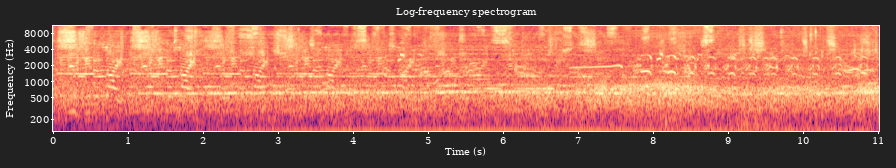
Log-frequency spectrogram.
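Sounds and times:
birds chirping: 0.0s - 11.0s
steady low hum: 0.2s - 11.0s.

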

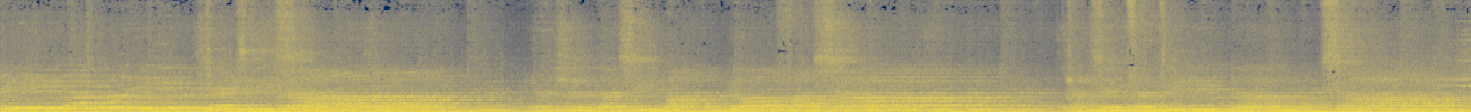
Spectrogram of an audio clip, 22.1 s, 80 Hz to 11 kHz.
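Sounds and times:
women singing together: 0.0s - 22.0s.

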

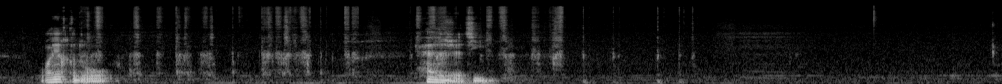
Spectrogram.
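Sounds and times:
pen scratching on paper: 0.8s - 3.6s, 4.2s - 7.0s.

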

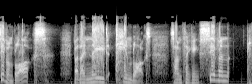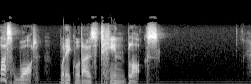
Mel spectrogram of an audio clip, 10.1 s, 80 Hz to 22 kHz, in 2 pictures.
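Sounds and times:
low steady hum: 0.0s - 10.0s
faint small clicks: 9.7s - 10.0s.

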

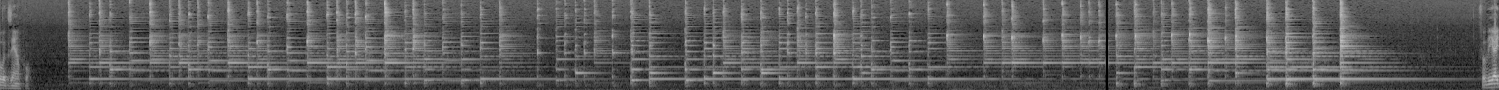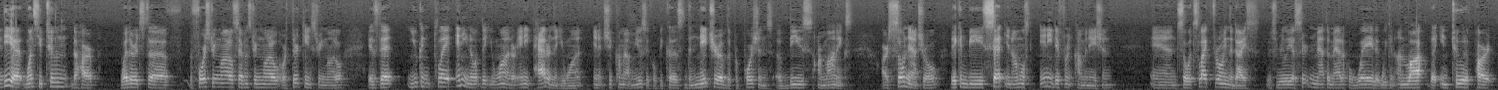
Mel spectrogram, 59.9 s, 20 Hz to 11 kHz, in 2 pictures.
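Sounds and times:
plucked harp notes: 1.4s - 31.4s.

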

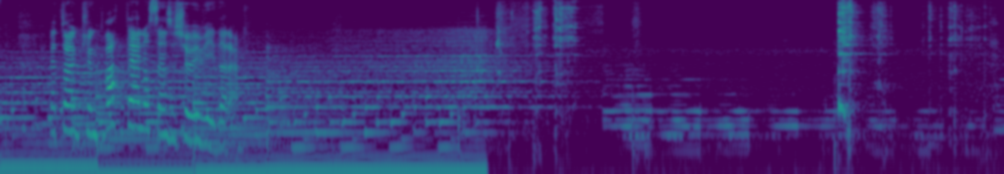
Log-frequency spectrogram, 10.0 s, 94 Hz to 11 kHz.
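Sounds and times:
metal bottle cap clinking: 5.0s - 5.9s, 8.4s - 10.0s.

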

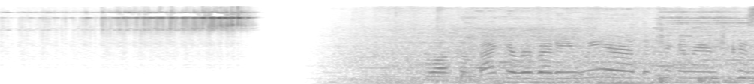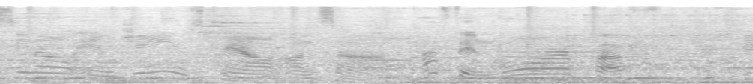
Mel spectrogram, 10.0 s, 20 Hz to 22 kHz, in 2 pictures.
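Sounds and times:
coins jingling: 0.0s - 1.8s.

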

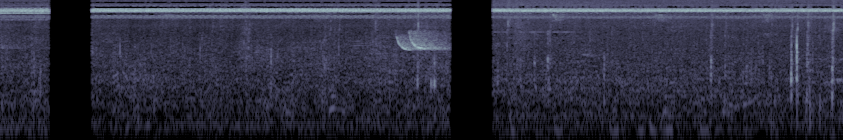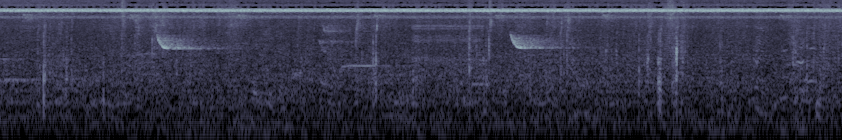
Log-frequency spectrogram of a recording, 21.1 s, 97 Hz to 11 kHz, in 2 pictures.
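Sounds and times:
high-pitched insect drone: 6.3s - 21.0s.

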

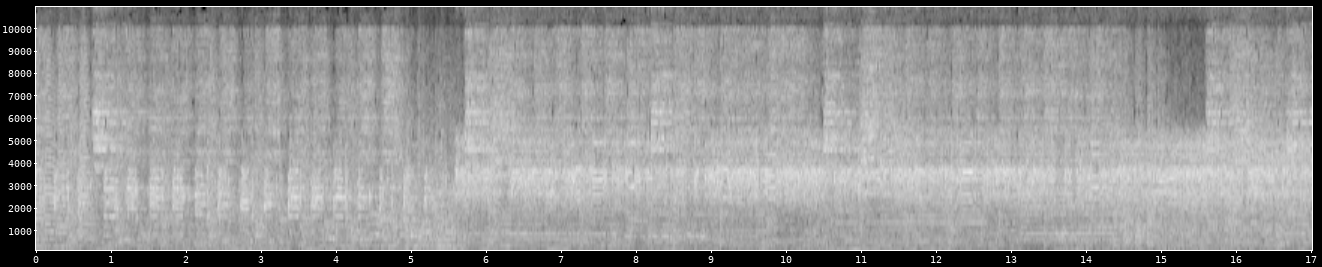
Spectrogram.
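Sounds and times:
trombone and saxophone horns: 0.0s - 9.2s, 15.6s - 17.0s
strummed electric guitars: 0.0s - 17.0s.

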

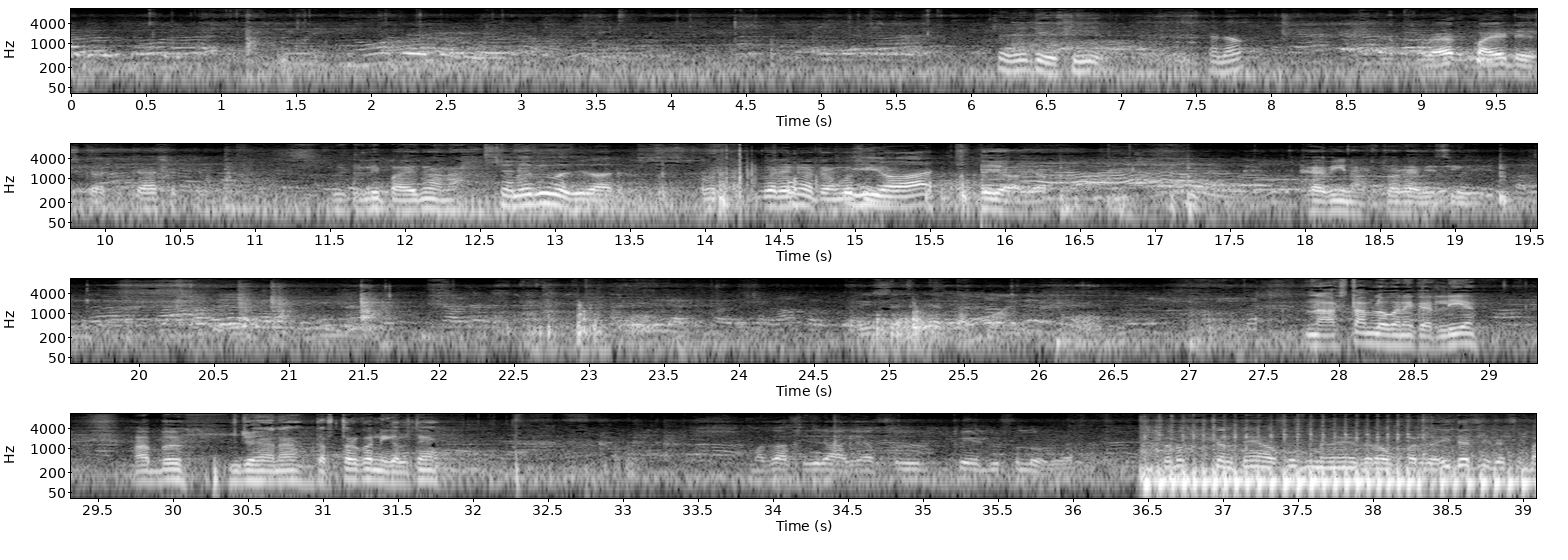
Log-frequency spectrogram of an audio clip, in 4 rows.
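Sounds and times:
faint background talk: 0.0s - 39.0s.

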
